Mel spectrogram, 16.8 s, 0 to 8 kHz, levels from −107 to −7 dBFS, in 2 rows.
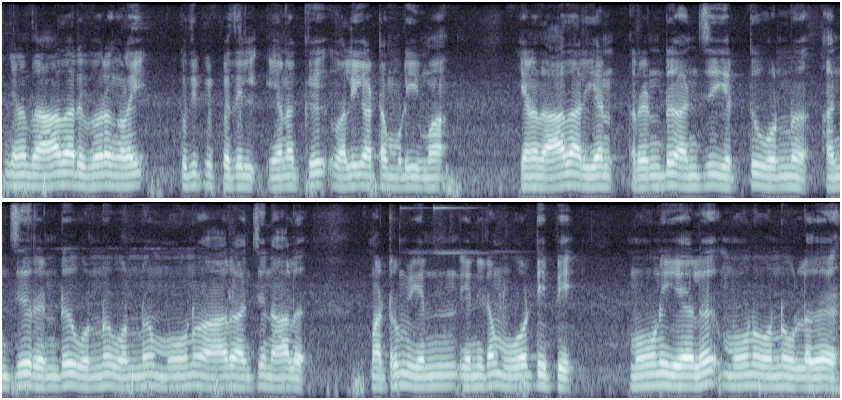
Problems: background sounds at intervals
